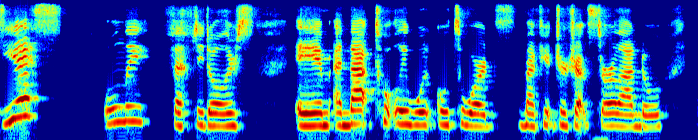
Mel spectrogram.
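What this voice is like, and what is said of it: Scottish accent. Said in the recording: “my accent is from north of the border ... my Scottish slang”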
